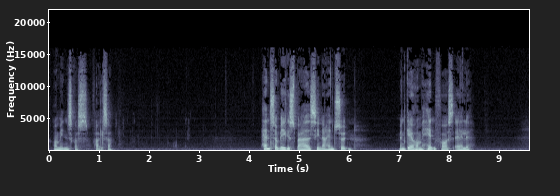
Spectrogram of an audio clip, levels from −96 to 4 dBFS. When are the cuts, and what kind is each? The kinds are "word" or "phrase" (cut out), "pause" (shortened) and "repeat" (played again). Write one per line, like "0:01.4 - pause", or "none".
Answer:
none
